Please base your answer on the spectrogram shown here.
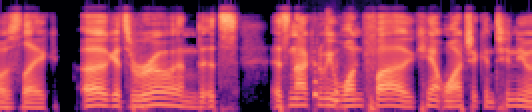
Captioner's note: laughs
